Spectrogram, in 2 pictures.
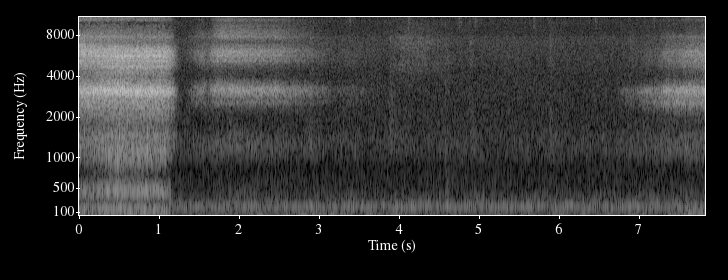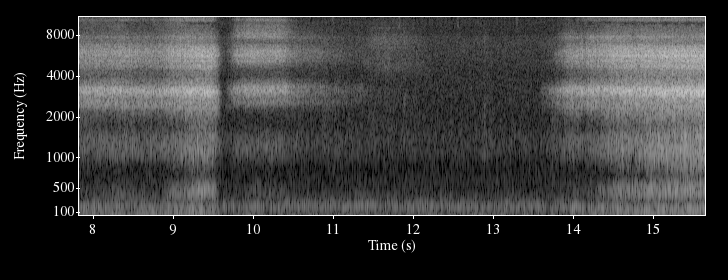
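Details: Acorn, a 14-year-old rescued pit bull adopted from the Cuyahoga County Animal Shelter, snoring in deep sleep at home. Long rasping, breathy inhalations swell and break off sharply, with quieter hissing breaths between them.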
